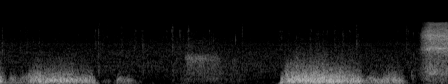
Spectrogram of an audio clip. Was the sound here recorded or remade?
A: recorded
